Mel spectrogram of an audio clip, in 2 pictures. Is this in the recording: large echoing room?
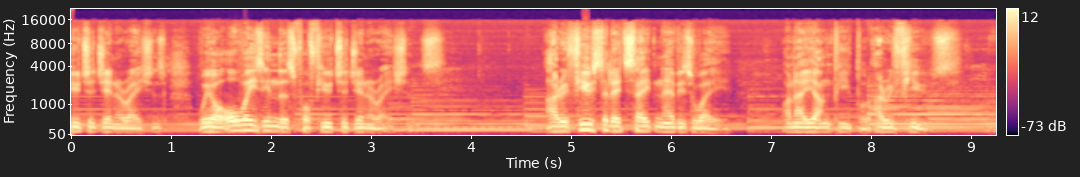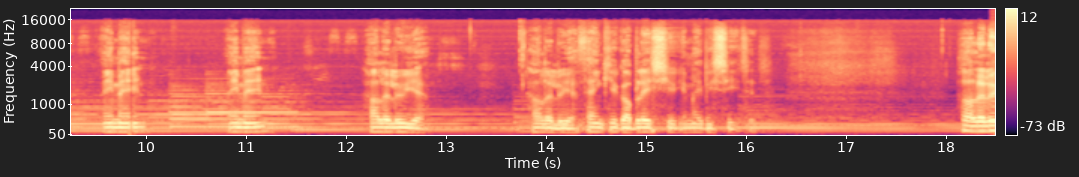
yes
